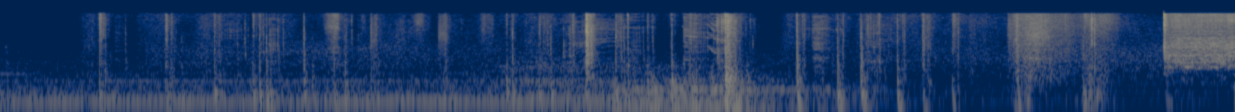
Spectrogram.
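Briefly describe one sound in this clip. Footsteps thud on creaky wooden floors and stairs.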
